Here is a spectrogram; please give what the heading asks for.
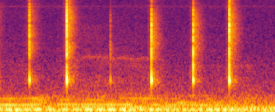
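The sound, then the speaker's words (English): Light tapping of fingers typing patient details into a phone during a mock doctor's exam: six crisp, evenly spaced clicks, each short and bright, with one at the middle softer than the rest, against a quiet background with no talk. “I'm just putting the info into my phone. I'm just typing it in there. It's quicker and easier than using my computer or writing it down.”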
